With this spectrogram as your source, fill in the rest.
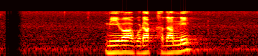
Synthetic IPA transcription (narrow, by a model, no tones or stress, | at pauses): miːʋaːɡoɖɐkʰːɐd̪anːi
